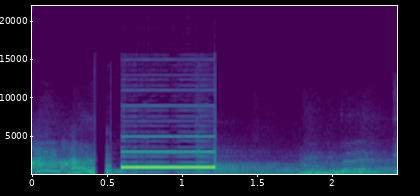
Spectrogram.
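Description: A loud, steady electronic beep at one high pitch, edited into the sound track like a TV test tone. It starts about half a second in, just after a brief cut in the sound, and lasts about half a second. Laughter and chatter come before it.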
